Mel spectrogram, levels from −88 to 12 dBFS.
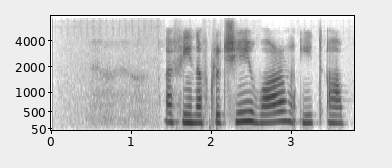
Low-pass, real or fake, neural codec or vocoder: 7.2 kHz; real; none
